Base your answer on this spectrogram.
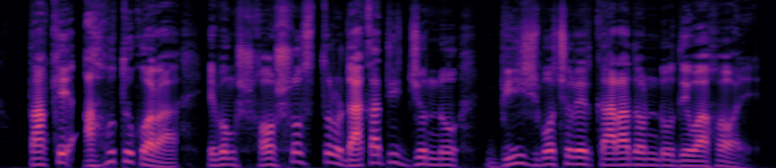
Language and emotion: Bengali, neutral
